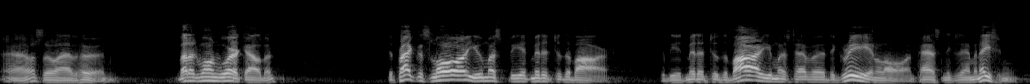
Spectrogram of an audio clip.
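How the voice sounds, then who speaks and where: An actor playing a droll, cheerfully blunt lawyer in a 1950s radio comedy, with wry, understated delivery and drawn-out phrases. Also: male voice, mid-range voice, very animated, lightly acted. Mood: pondering. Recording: dull, band-limited vintage radio recording.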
